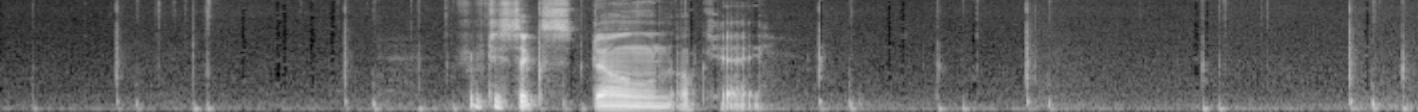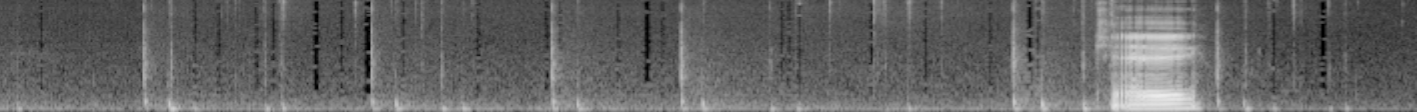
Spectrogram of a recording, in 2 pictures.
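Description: Short soft clicks sound as wooden walls are placed one after another.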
